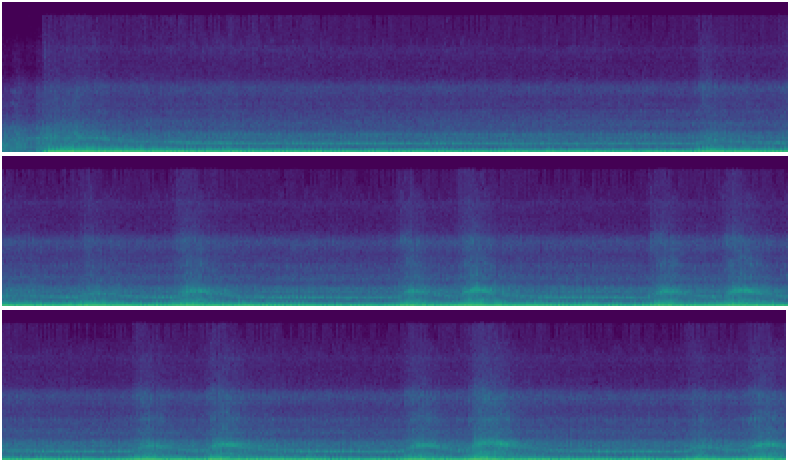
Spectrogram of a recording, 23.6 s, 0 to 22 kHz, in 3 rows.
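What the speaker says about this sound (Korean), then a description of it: "아크라포빅 트윈 머플러의 배기 사운드 한번 들어보고요" A 2017 BMW R nineT motorcycle with factory Akrapovic twin mufflers idles with a steady, deep rumble, then takes about a dozen short, sharp throttle blips spaced a second or two apart, heard up close.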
